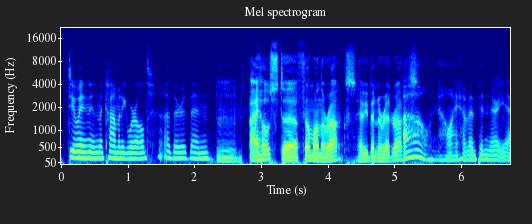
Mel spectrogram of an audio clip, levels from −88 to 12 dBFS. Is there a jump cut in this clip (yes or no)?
no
